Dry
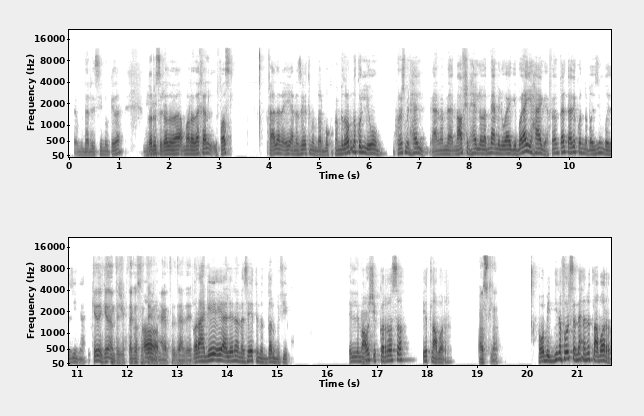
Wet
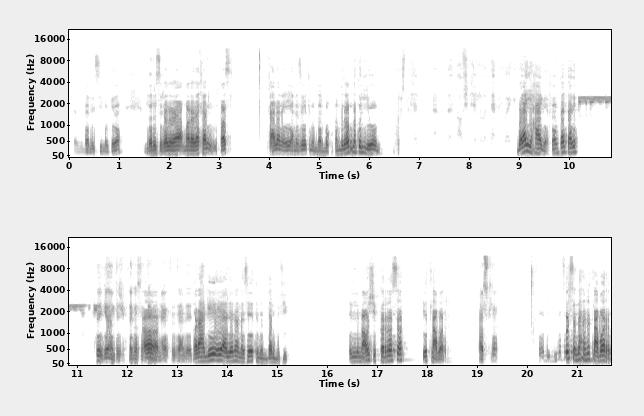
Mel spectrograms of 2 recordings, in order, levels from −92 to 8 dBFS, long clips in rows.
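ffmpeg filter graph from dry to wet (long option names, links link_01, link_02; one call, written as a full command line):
ffmpeg -i in.wav -filter_complex "[0:a]asettb=1/sr,asplit=3[link_01][link_02][link_03];[link_01]atrim=end=6.604[link_04];[link_02]atrim=start=6.6:end=8.97,asetpts=PTS-STARTPTS,afade=type=in:duration=0.004:curve=qsin,afade=type=out:start_time=2.366:duration=0.004:curve=qsin,highpass=1300,aderivative[link_05];[link_03]atrim=start=8.966[link_06];[link_04][link_05]acrossfade=duration=0.004:curve1=hsin:curve2=qsin[link_07];[link_07][link_06]acrossfade=duration=0.004:curve1=qsin:curve2=hsin,asettb=1/sr,asplit=3[link_08][link_09][link_10];[link_08]atrim=end=10.184[link_11];[link_09]atrim=start=10.18:end=11.4,asetpts=PTS-STARTPTS,afade=type=in:duration=0.004:curve=qsin,afade=type=out:start_time=1.216:duration=0.004:curve=qsin,lowpass=frequency=2200:width_type=q:width=0.5098,lowpass=frequency=2200:width_type=q:width=0.6013,lowpass=frequency=2200:width_type=q:width=0.9,lowpass=frequency=2200:width_type=q:width=2.563,afreqshift=-2600,acompressor=threshold=-47dB:ratio=2:attack=3.2:release=140:knee=1:detection=peak[link_12];[link_10]atrim=start=11.396[link_13];[link_11][link_12]acrossfade=duration=0.004:curve1=hsin:curve2=qsin[link_14];[link_14][link_13]acrossfade=duration=0.004:curve1=qsin:curve2=hsin,asettb=1/sr,asplit=3[link_15][link_16][link_17];[link_15]atrim=end=20.174[link_18];[link_16]atrim=start=20.17:end=20.79,asetpts=PTS-STARTPTS,afade=type=in:duration=0.004:curve=qsin,afade=type=out:start_time=0.616:duration=0.004:curve=qsin,aemphasis=mode=production:type=50kf,acompressor=threshold=-34dB:ratio=8:attack=3.2:release=140:knee=1:detection=peak,asuperstop=centerf=1400:order=4:qfactor=0.5[link_19];[link_17]atrim=start=20.786[link_20];[link_18][link_19]acrossfade=duration=0.004:curve1=hsin:curve2=qsin[link_21];[link_21][link_20]acrossfade=duration=0.004:curve1=qsin:curve2=hsin,highpass=290,afwtdn=0.0398,highshelf=frequency=1600:width_type=q:width=3:gain=7,volume=-6dB" out.wav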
